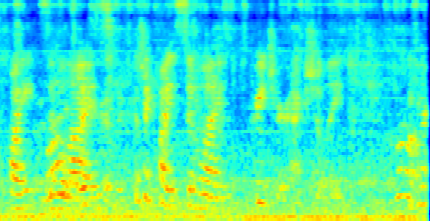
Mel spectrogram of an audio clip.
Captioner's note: chitter chatter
